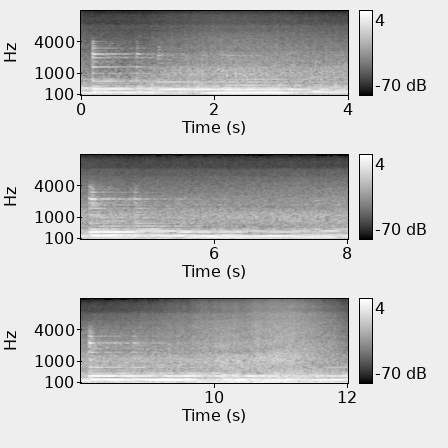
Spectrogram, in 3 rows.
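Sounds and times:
soft music sustained chord: 0.0s - 12.0s
surf washing in: 0.0s - 12.0s.

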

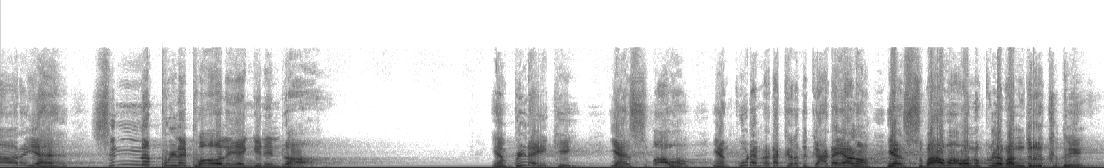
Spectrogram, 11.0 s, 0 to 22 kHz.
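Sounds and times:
man speaking through a microphone: 0.0s - 3.2s, 5.0s - 11.0s.

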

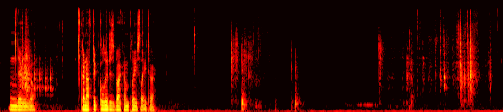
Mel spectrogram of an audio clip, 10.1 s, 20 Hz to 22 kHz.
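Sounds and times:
plastic parts clicking and knocking: 0.3s - 1.4s.

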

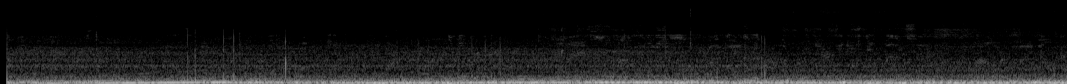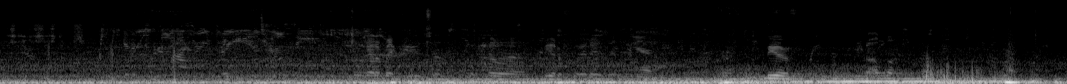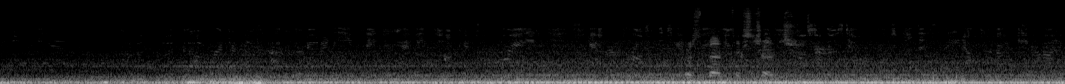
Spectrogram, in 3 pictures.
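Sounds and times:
road and engine rumble in car: 0.1s - 31.9s
voices in car: 0.1s - 31.9s.

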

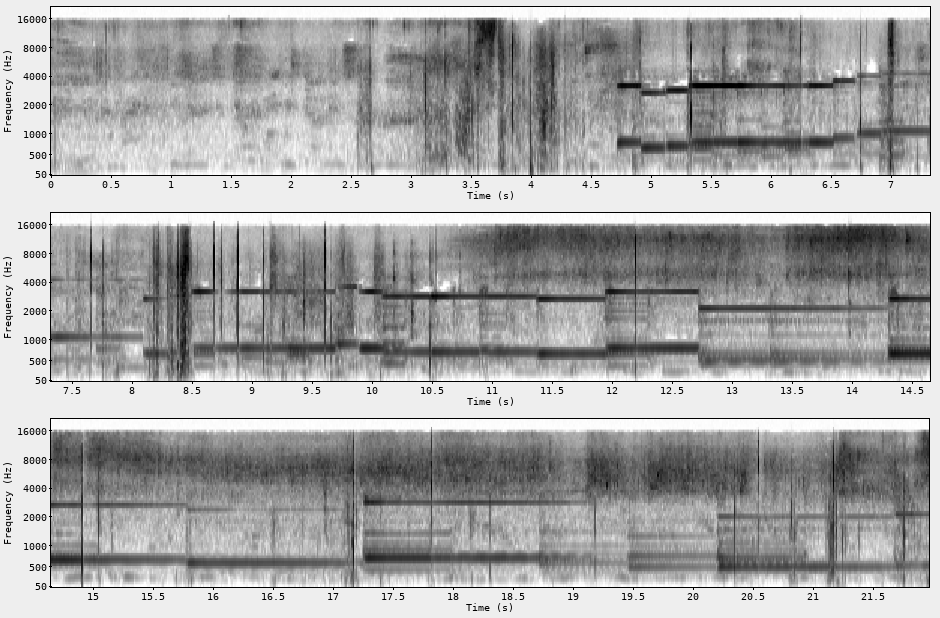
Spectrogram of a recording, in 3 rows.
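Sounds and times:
toy keyboard beeping melody: 4.7s - 21.9s.

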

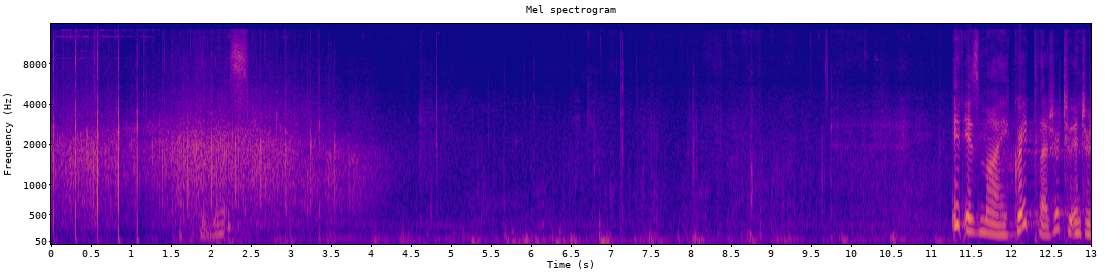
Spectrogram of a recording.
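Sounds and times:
audience applause: 0.0s - 4.3s
faint footsteps and knocks: 4.0s - 11.3s.

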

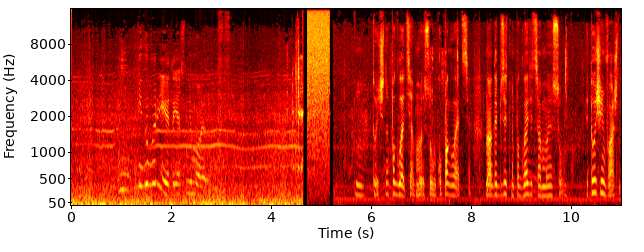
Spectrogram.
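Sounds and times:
wind buffeting in moving car: 0.0s - 4.6s.

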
